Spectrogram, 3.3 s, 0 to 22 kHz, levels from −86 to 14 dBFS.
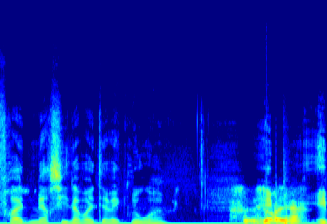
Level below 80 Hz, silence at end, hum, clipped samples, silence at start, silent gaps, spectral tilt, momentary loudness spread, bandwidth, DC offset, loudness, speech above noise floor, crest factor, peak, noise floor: -46 dBFS; 0 s; none; under 0.1%; 0 s; none; -4.5 dB/octave; 19 LU; 12.5 kHz; 2%; -27 LUFS; 28 dB; 18 dB; -8 dBFS; -54 dBFS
